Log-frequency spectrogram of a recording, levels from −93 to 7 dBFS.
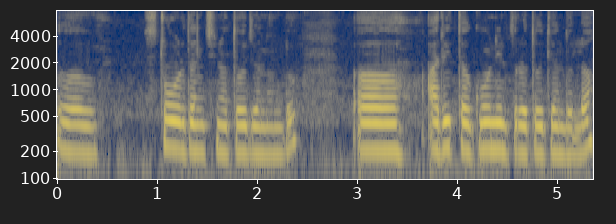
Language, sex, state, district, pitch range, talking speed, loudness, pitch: Tulu, female, Karnataka, Dakshina Kannada, 190-210 Hz, 100 wpm, -17 LUFS, 200 Hz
